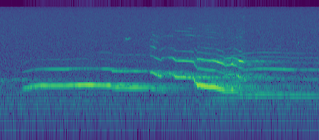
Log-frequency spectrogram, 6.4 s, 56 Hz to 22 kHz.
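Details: Wolves at full moon on 31 July 2015, JVC Everio GZ EX215 recording: one steady, long howl at first, then more voices join with sliding, falling and wavering notes before settling into sustained tones.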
